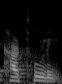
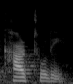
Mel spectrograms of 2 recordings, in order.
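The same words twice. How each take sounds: First: The stress falls on a later syllable. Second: The stress falls on the first syllable. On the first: The speaker calls it wrong. "we would like to say kartuli" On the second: The speaker calls it right. "Just put the stress at the beginning"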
